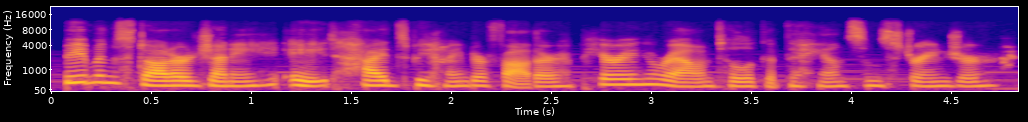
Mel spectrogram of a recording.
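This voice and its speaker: A woman's voice: fairly low pitch, a little fast, no room sound, faint music behind. A woman narrator reading screenplay action and scene descriptions at a table read. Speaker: narrator reading stage directions.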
